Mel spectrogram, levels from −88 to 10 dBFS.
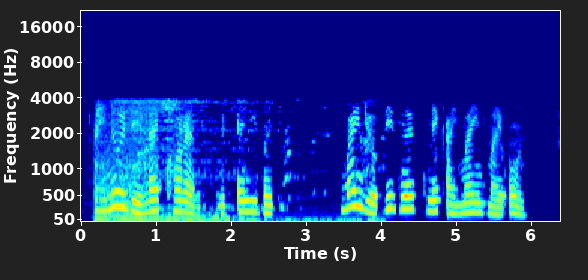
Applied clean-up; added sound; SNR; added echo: classical method spectral subtraction.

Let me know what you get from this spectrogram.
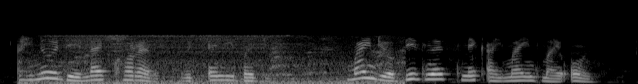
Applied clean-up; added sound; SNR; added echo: none; Hiss; 8 dB; none.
